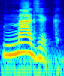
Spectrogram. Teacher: magic i will stress on ma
